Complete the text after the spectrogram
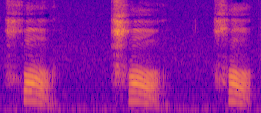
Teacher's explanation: خو موٹا بھی ہے اور حلق سے ادا ہوتا ہے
